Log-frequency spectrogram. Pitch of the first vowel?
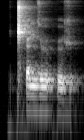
low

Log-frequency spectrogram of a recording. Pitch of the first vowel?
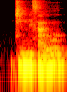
low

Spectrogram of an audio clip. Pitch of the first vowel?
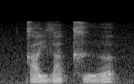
low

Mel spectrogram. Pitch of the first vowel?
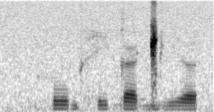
low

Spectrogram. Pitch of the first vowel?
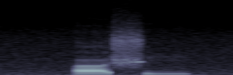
low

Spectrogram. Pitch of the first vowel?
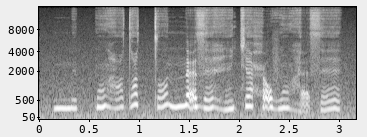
rising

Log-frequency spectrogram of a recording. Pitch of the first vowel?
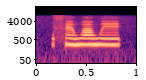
high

